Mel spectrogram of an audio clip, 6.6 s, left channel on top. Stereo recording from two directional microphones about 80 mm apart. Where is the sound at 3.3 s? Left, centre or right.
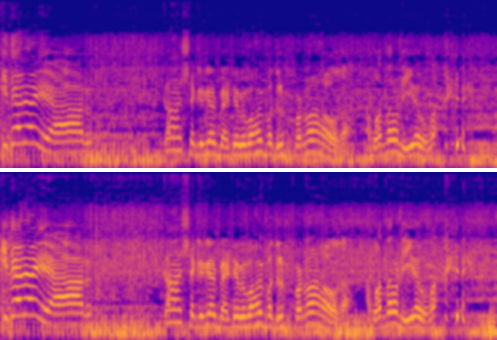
Centre.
